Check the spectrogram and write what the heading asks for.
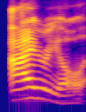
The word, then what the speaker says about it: Iriel: Okay, so Iriel.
